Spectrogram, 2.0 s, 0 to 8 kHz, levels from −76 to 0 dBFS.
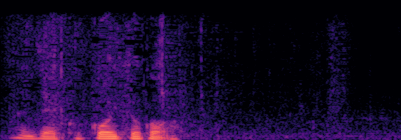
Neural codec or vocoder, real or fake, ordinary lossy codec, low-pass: none; real; none; 7.2 kHz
